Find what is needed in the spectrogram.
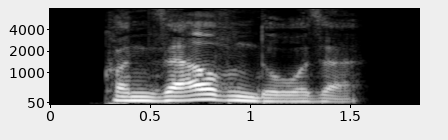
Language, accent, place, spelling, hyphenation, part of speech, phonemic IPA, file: German, Germany, Berlin, Konservendose, Kon‧ser‧ven‧do‧se, noun, /kɔnˈzɛʁvn̩ˌdoːzə/, De-Konservendose.ogg
- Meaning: tin / can (airtight container for conserving food)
